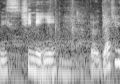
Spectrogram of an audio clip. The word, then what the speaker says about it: Chinenye: Though one of the times I told someone my name is Chinenye, they actually call Chinonye and some other kind of.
